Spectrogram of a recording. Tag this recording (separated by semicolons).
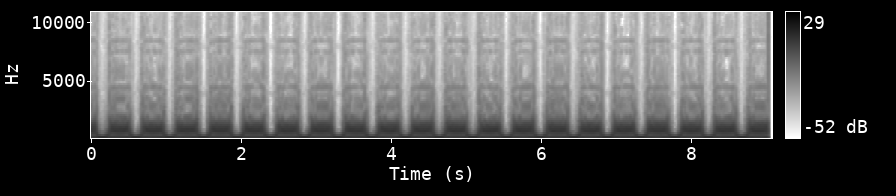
soundeffect; noise; experimental; sci-fi; drone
